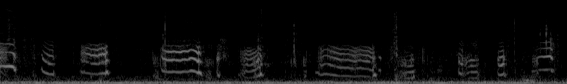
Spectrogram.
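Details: Newborn German Shepherd puppies from a litter of seven, four boys and three girls, born May 7–8, 2017: short whining cries that bend up and down, several overlapping in quick succession over a low background hum.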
